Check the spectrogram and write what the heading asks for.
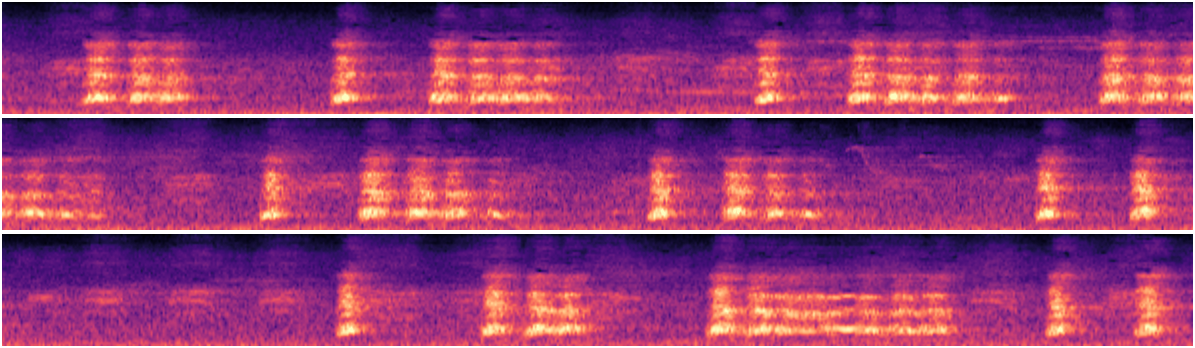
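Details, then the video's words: Dog barking at two snakes intertwined; repeated sharp harmonic barks in bursts of one to three, roughly every one to two seconds, against a steady low background hum. "A Dog Is Barking Seeing Two Snakes Hugging"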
